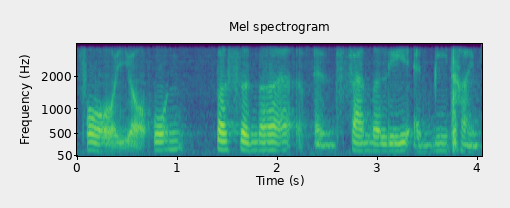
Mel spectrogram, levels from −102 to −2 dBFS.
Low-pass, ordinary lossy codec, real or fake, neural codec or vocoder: 3.6 kHz; none; fake; vocoder, 44.1 kHz, 80 mel bands, Vocos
